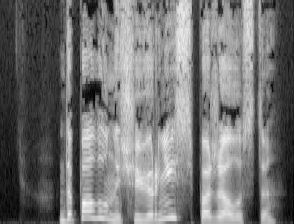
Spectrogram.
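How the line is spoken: Amused snort. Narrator (Russian): хмыкнул эльф

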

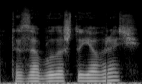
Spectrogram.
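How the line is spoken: Sad, smiling. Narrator (Russian): грустно улыбнулся профессор

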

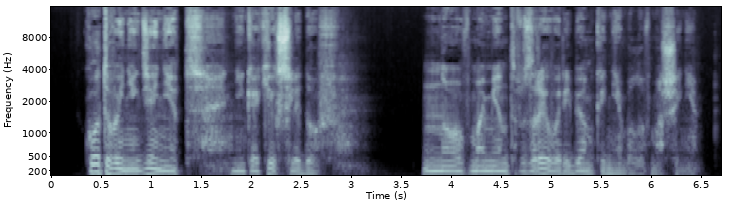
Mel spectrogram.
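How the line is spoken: Sighing young man. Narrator (Russian): вздохнул парень

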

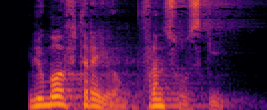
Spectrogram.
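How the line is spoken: Muttering to himself. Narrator (Russian): Буркнул про себя Виктор

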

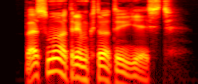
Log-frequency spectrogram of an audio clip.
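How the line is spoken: Through gritted teeth. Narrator (Russian): процедил воин

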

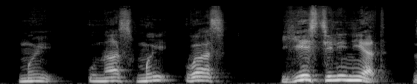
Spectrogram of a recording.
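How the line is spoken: Yell. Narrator (Russian): заорал Дронго

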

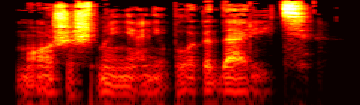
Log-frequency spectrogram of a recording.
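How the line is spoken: Muttering. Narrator (Russian): буркнул он ему вслед

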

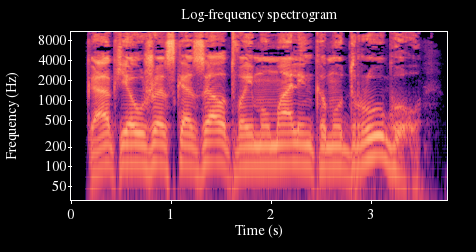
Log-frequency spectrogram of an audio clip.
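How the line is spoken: Growling guard. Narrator (Russian): прорычал охранник

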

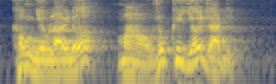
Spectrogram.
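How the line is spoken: Roaring. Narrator (Vietnamese): Gã đó gầm lên nói

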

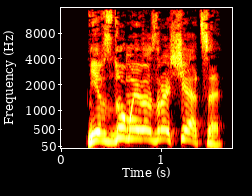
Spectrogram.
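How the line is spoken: Shouted. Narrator (Russian): крикнул

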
